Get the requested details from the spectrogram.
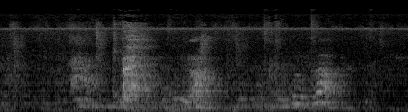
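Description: An elderly man talks quietly farther off.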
